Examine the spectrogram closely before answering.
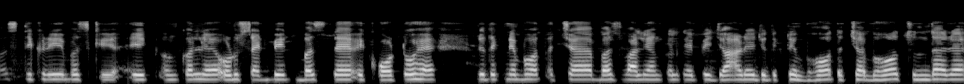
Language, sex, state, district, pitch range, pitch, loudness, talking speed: Hindi, female, Bihar, Purnia, 220-230 Hz, 225 Hz, -16 LUFS, 260 wpm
